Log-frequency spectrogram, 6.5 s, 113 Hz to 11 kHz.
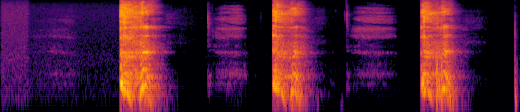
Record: {"three_cough_length": "6.5 s", "three_cough_amplitude": 26028, "three_cough_signal_mean_std_ratio": 0.28, "survey_phase": "beta (2021-08-13 to 2022-03-07)", "age": "45-64", "gender": "Male", "wearing_mask": "No", "symptom_cough_any": true, "symptom_runny_or_blocked_nose": true, "symptom_change_to_sense_of_smell_or_taste": true, "symptom_loss_of_taste": true, "symptom_onset": "4 days", "smoker_status": "Ex-smoker", "respiratory_condition_asthma": false, "respiratory_condition_other": false, "recruitment_source": "Test and Trace", "submission_delay": "2 days", "covid_test_result": "Positive", "covid_test_method": "RT-qPCR"}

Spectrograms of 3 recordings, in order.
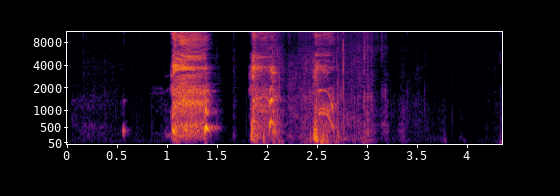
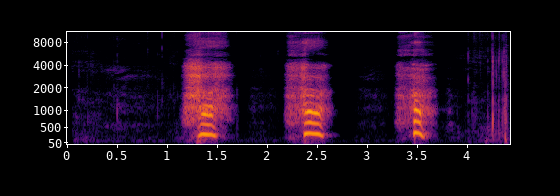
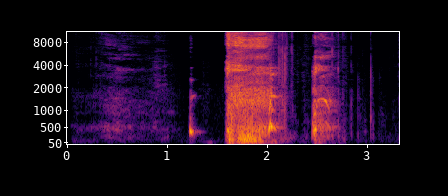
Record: {"three_cough_length": "4.4 s", "three_cough_amplitude": 32768, "three_cough_signal_mean_std_ratio": 0.33, "exhalation_length": "4.4 s", "exhalation_amplitude": 28346, "exhalation_signal_mean_std_ratio": 0.33, "cough_length": "3.3 s", "cough_amplitude": 32768, "cough_signal_mean_std_ratio": 0.37, "survey_phase": "beta (2021-08-13 to 2022-03-07)", "age": "18-44", "gender": "Female", "wearing_mask": "No", "symptom_new_continuous_cough": true, "symptom_runny_or_blocked_nose": true, "symptom_fever_high_temperature": true, "symptom_headache": true, "smoker_status": "Never smoked", "respiratory_condition_asthma": false, "respiratory_condition_other": false, "recruitment_source": "Test and Trace", "submission_delay": "2 days", "covid_test_result": "Positive", "covid_test_method": "RT-qPCR", "covid_ct_value": 18.9, "covid_ct_gene": "ORF1ab gene", "covid_ct_mean": 19.1, "covid_viral_load": "530000 copies/ml", "covid_viral_load_category": "Low viral load (10K-1M copies/ml)"}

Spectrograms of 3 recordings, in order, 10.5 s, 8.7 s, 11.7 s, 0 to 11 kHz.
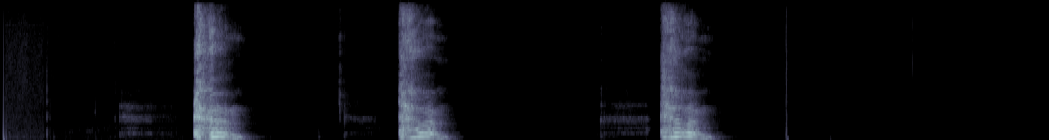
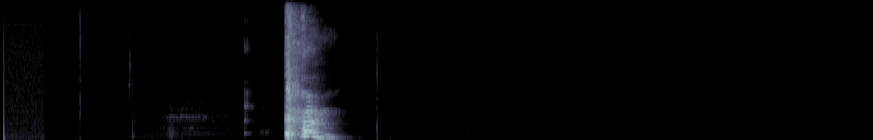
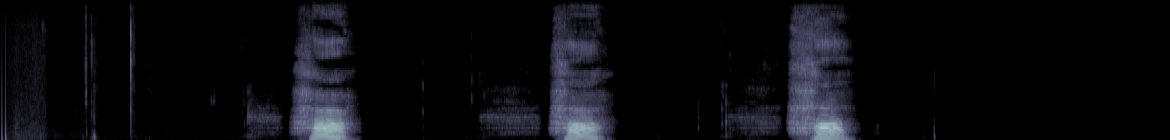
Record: {"three_cough_length": "10.5 s", "three_cough_amplitude": 16034, "three_cough_signal_mean_std_ratio": 0.27, "cough_length": "8.7 s", "cough_amplitude": 27045, "cough_signal_mean_std_ratio": 0.16, "exhalation_length": "11.7 s", "exhalation_amplitude": 14412, "exhalation_signal_mean_std_ratio": 0.23, "survey_phase": "beta (2021-08-13 to 2022-03-07)", "age": "45-64", "gender": "Female", "wearing_mask": "No", "symptom_other": true, "symptom_onset": "9 days", "smoker_status": "Ex-smoker", "respiratory_condition_asthma": false, "respiratory_condition_other": false, "recruitment_source": "REACT", "submission_delay": "11 days", "covid_test_result": "Negative", "covid_test_method": "RT-qPCR"}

